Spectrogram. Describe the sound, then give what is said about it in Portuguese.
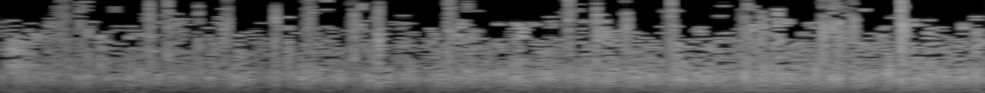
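An audience at a church service applauds Jesus together after a prayer, a dense, steady wash of many hands clapping at an even level throughout, with no speech over it. “Você pode aplaudir Jesus bem forte.”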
